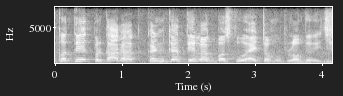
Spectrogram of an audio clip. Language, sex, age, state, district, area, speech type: Maithili, male, 45-60, Bihar, Saharsa, urban, read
